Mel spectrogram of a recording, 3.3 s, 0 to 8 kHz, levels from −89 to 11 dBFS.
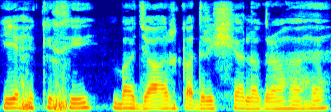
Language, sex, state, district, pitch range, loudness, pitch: Hindi, male, Punjab, Fazilka, 100-120 Hz, -15 LUFS, 105 Hz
